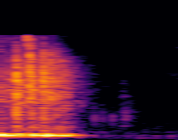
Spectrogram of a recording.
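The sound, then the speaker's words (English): A refrigerator holding only beer is pulled open with a loud, broad rattling whoosh over a low hum, lasting under half a second before fading into faint, scattered clinks and rustles. “Loud fridge noise coming at you.”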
